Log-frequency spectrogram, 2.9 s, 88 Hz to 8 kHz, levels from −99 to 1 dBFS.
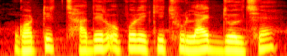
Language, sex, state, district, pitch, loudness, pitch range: Bengali, male, West Bengal, Alipurduar, 160 Hz, -17 LUFS, 145-165 Hz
